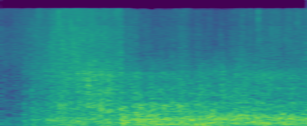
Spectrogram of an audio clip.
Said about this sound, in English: I'm … in New York, where thunderstorms are soaking the city.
